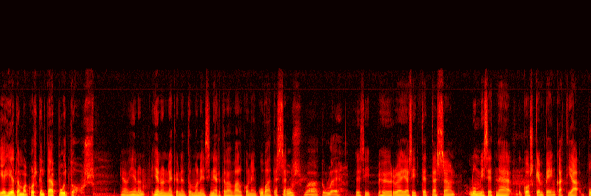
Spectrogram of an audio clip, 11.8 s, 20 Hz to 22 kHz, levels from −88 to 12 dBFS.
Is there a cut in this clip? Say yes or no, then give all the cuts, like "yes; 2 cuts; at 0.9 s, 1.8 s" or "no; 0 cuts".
no; 0 cuts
